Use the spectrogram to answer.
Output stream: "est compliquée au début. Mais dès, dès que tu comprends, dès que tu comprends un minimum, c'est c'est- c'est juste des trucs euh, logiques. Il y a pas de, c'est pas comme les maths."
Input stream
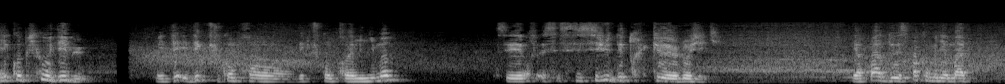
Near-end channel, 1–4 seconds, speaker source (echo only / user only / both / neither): echo only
